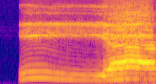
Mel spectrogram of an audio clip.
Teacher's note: জবরের বাম পাশে খালি আলিফ, এক আলিফ লম্বা করতে হবে, এটা মাদ।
